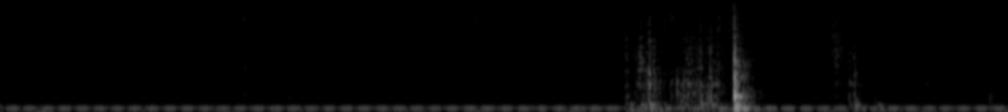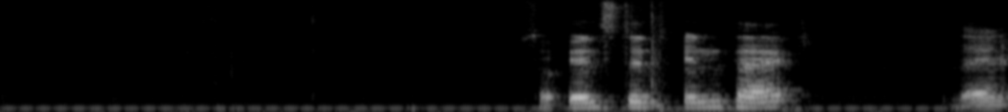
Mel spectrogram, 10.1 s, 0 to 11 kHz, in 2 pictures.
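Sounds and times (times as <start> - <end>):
low electrical hum: 0.0 - 10.0.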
